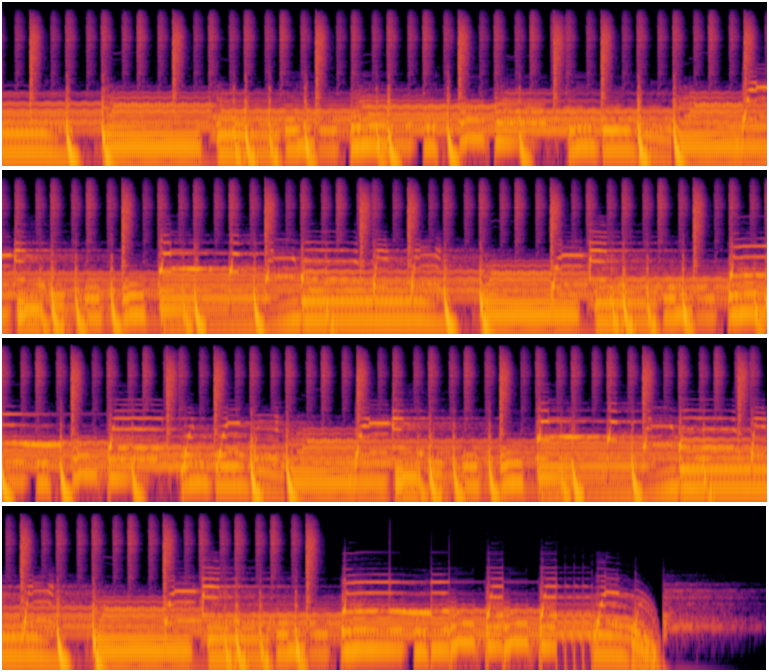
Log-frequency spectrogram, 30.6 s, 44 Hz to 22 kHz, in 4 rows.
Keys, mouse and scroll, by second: 10.9 ctrl+c, 13.4 ctrl+f, 25.5 ctrl+z.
